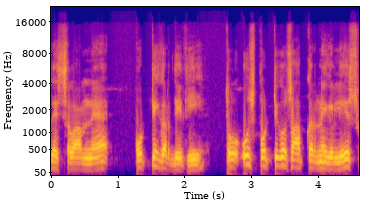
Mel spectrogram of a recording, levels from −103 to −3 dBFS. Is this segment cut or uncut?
cut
